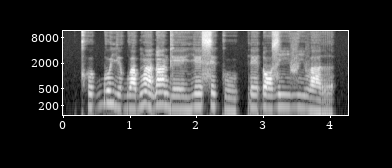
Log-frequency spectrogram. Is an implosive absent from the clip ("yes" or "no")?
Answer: no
